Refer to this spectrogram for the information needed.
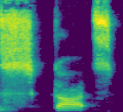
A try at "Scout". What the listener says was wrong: Scout. It's spelled C-O-U-T. Scout. Scott with a U.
